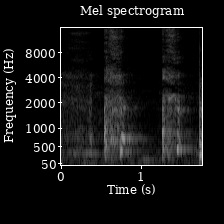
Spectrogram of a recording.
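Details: A child gives a short run of about three dry, abrupt coughs in a small quiet room, after sneezing earlier.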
